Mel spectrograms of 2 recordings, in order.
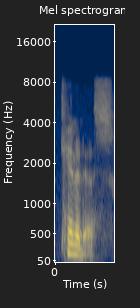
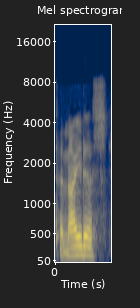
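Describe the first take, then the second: First: It is pronounced the technical, medical way. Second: It is pronounced the everyday, lay way. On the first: "which is a technical term" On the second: "what lay people call"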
